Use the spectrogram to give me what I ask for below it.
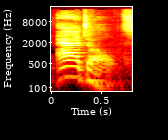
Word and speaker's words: adult: Okay, the British pronunciation tends to be adult.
